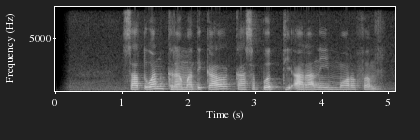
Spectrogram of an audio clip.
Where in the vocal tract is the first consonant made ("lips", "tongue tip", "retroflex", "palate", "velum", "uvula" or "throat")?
tongue tip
